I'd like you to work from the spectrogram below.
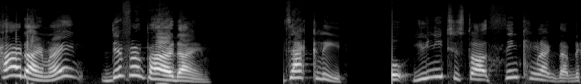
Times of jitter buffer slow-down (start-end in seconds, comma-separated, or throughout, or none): none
